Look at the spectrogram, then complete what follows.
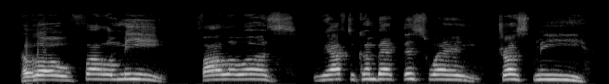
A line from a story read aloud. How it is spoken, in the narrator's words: I will be yelling out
